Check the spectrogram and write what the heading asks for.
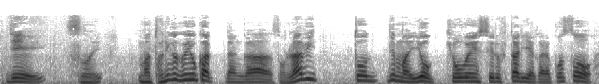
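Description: A man's voice: high voice, expressive, brisk, darkish tone. Sleepy rambling man. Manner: rambling, self-mocking, sleepy. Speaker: podcast host. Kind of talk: casual solo podcast chat.

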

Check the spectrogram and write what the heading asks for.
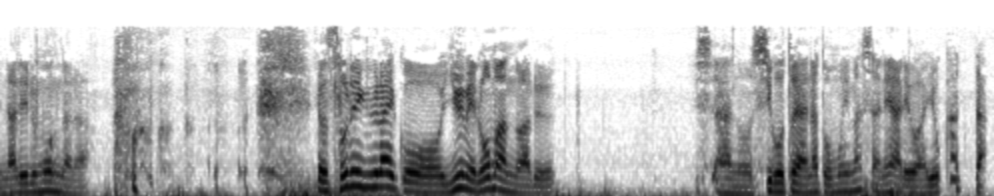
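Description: A man with a Kansai accent hosting a solo podcast in casual chat, excitable, his pitch jumping when he gets enthused. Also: highs cut off, slight background noise. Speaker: podcast host.

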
